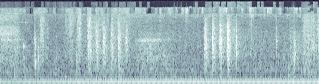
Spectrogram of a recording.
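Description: Video game gunfire in rapid bursts of automatic shots, moderately loud, rattling over a steady low background hum.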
